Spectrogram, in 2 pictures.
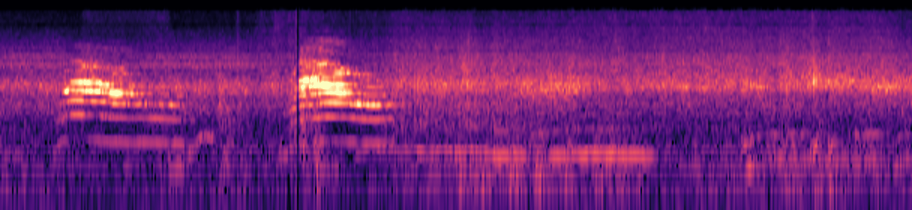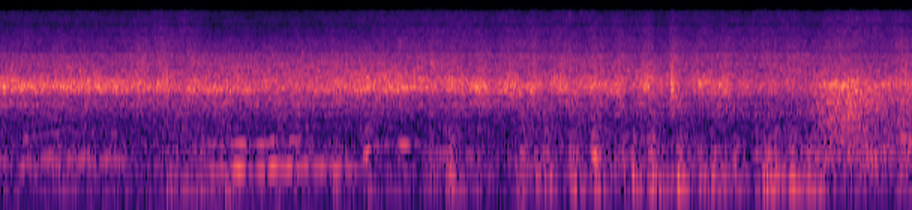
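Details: Domestic cat being bathed gives two loud, drawn-out meows, the second higher and more strained, then falls quiet under a steady rushing hiss with faint low murmurs.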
